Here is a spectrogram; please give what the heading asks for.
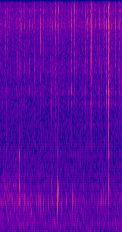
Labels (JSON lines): {"label": "ambient", "recorder": "HydroMoth"}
